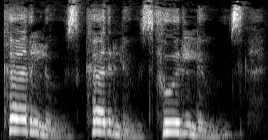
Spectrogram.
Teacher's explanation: Não colocou uma vogal, cutty, mas chegou a fazer assim uma vibraçãozinha da língua no céu da boca.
